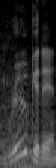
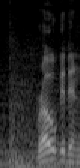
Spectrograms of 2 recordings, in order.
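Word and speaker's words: Roegadyn: The fact I didn't learn until recently, the Ro in Rogadin is pronounced Ru. Oh, it's Rugadin, huh? Rugadin. I didn't know that either. But most folks say Ro anyways. Rogadin rolls off the tongue for sure.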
